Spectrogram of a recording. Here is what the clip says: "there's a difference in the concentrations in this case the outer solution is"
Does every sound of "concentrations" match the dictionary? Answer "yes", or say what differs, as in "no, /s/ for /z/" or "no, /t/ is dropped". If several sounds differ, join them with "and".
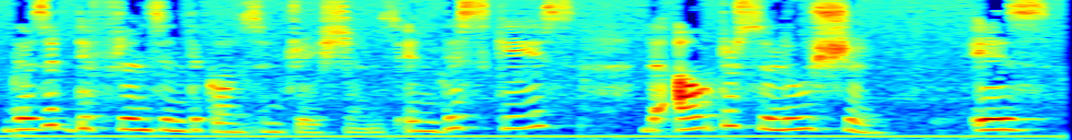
yes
